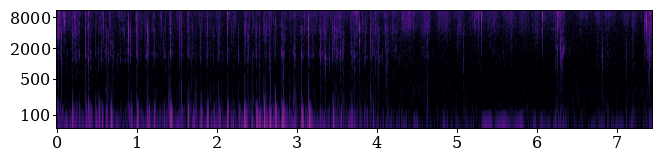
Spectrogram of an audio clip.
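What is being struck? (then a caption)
Rhinestone-studded decorative ball. Long fingernails tap and scratch quickly over a rhinestone-studded decorative sphere held in both hands. The result is a dense, irregular stream of short crisp clicks and crinkly scrapes with a low rumble underneath. The sound is busier and louder in the first half and thins toward the end.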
